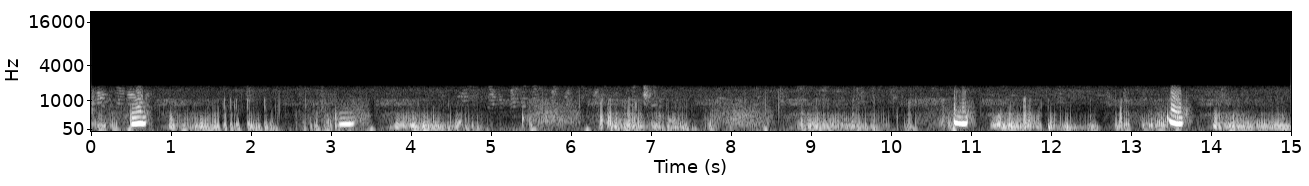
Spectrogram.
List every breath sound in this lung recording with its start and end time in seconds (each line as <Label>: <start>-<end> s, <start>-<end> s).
Inhalation: 0.85-2.35 s, 3.66-4.88 s, 6.28-7.51 s, 8.80-10.11 s, 11.29-12.62 s, 13.98-15.00 s
Exhalation: 2.49-3.57 s, 5.26-6.22 s, 7.61-8.58 s, 10.44-11.18 s, 12.85-13.94 s
Rhonchi: 2.85-3.57 s, 10.44-11.18 s, 13.40-13.94 s
Crackles: 0.85-2.35 s, 3.66-4.88 s, 6.28-7.51 s, 8.80-10.11 s, 11.29-12.62 s, 12.88-13.40 s, 13.98-15.00 s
